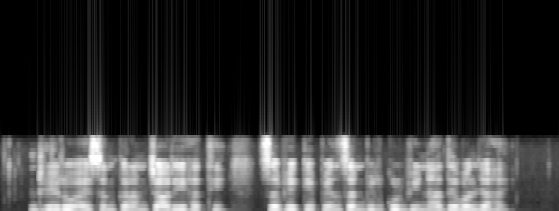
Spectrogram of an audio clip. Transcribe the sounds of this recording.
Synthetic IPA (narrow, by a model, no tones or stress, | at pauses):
ɖʱeɾoəɪsənkəɾəmt͡ʃaɾiɦət̪ʰĩsəbʱekepensənbɪlkulbʱinəd̪ebəld͡ʒaɦəɪ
